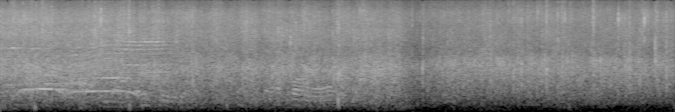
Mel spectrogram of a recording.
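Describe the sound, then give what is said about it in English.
An audience applauds to welcome a speaker on stage at an event, a steady wash of clapping that eases slightly partway through. A few voices call out at the start. “So can you stand up on your feet and give Seth Gruber a big welcome, TP Faith, welcome. Come on, give it up for Seth.”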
